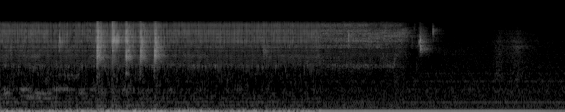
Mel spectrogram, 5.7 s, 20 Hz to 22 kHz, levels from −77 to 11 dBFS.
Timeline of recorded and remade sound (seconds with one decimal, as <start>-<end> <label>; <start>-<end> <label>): 0.0-3.2 remade; 3.2-5.7 recorded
